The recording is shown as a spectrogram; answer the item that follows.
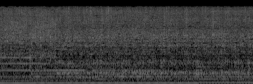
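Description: Homemade hamburger steaks fry in a pan, a dense, steady sizzle filling the whole short stretch, close and even, with no voices.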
